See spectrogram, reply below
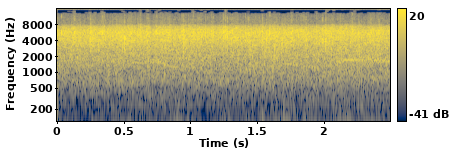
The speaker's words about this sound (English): In the torrential rain and confusion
